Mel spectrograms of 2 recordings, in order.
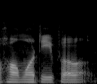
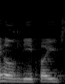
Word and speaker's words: Home Depot: was a kid i always called home depot homo depot did i ever say that before that's that's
